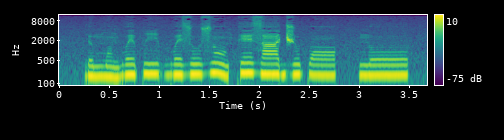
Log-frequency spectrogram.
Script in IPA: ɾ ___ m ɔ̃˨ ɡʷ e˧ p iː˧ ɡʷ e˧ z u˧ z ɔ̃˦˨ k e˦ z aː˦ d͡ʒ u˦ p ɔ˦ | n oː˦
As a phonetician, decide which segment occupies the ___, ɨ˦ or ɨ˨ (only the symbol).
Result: ɨ˨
